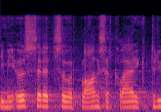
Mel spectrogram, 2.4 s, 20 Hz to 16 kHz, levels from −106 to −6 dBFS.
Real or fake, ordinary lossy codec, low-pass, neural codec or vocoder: fake; none; 9.9 kHz; vocoder, 22.05 kHz, 80 mel bands, WaveNeXt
